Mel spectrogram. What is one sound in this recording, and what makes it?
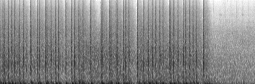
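A helicopter's rotor chops loudly and rapidly close by.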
